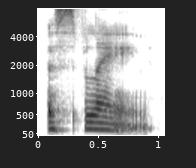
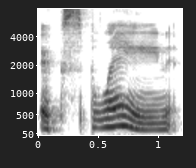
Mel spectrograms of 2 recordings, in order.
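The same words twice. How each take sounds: First: The x is said as s alone. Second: The x is said with both k and s. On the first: The speaker calls it wrong. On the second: The speaker calls it right.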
